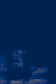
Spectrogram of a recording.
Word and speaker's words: Hebert: H-E-B-E-R-T. – Herbert. – No, but there's, it's Hebert. – H-E-B. – Hebert.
